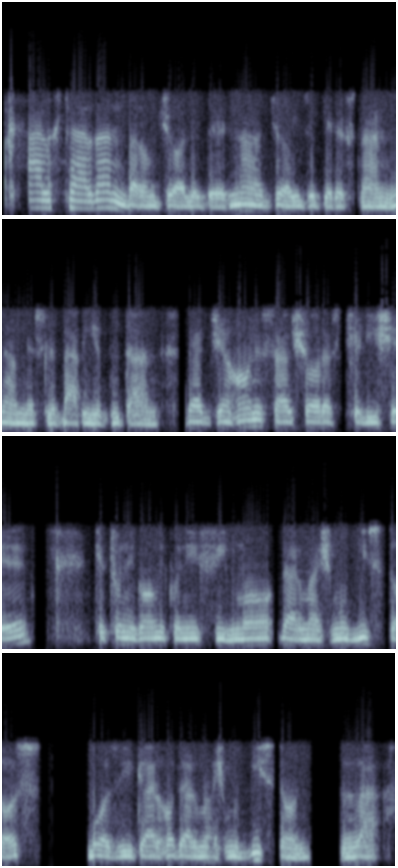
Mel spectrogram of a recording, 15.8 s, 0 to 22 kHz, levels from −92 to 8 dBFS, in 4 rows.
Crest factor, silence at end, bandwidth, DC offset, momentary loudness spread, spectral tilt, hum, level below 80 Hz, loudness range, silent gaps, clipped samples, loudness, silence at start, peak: 12 dB; 0 s; 4.9 kHz; under 0.1%; 6 LU; -9 dB/octave; none; -58 dBFS; 1 LU; none; under 0.1%; -20 LUFS; 0 s; -6 dBFS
